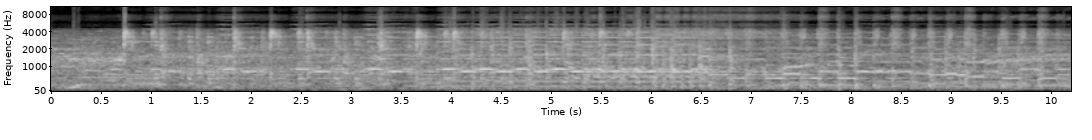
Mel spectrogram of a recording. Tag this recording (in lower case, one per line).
music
